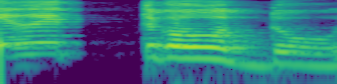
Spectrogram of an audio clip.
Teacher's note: A gente pronuncia o O fechado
